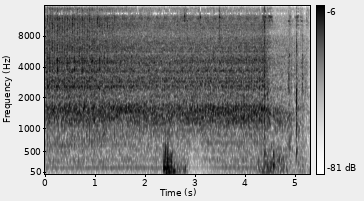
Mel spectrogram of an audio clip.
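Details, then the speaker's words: Land Rover Defender 90 turbo engine at first start after a top-end rebuild: steady even idle with a clean low hum and a couple of smooth throttle blips; no tappet noise or piston slap, good compression, healthy. "There we have it, guys. It's finally running and it's sounding really, really good."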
